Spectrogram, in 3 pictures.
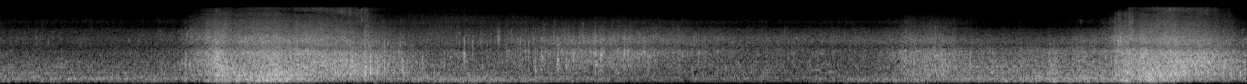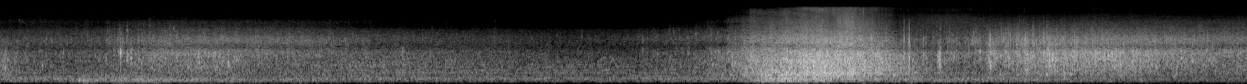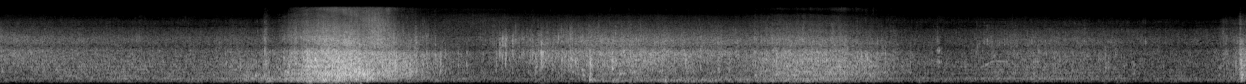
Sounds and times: medium-sized waves washing up onto a stony beach 0.0 - 17.1
Windy weather 0.0 - 37.4
medium-sized waves washing up onto a stony beach 19.2 - 37.4

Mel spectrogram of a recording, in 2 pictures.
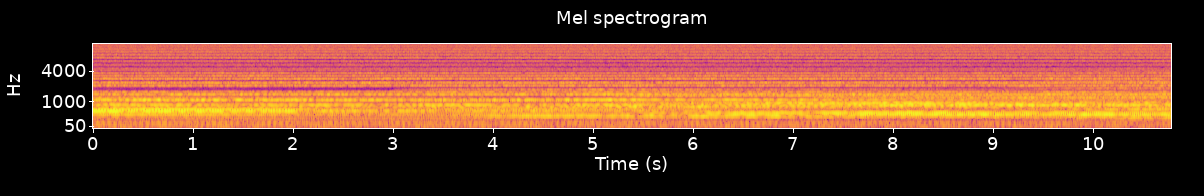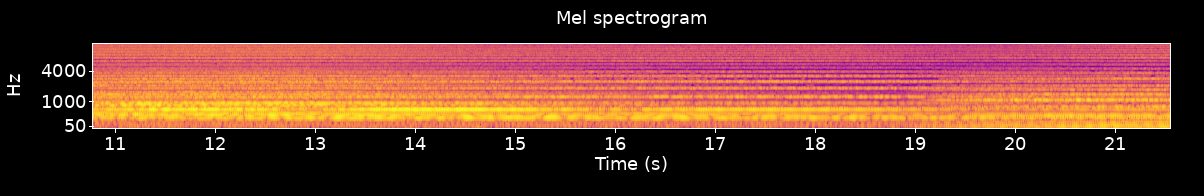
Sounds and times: strings 0.0 - 21.5

